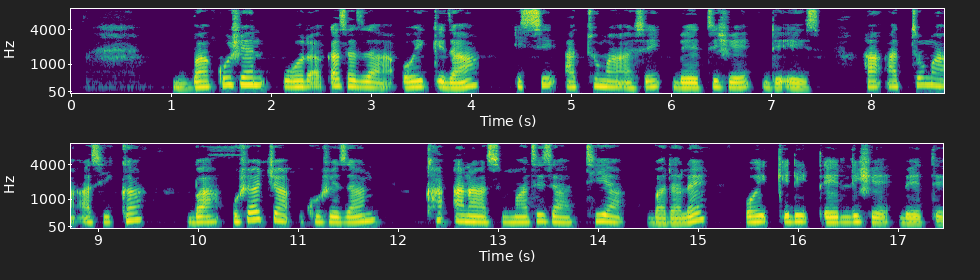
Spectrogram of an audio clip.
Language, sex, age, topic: Gamo, male, 18-24, agriculture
